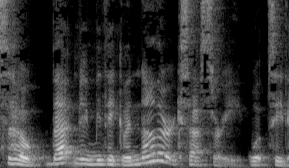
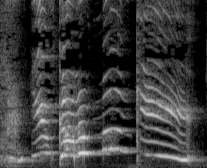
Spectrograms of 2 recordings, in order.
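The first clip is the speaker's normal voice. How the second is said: excited calling out; slower than usual. Retold or imitated. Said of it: "screaming for a block".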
